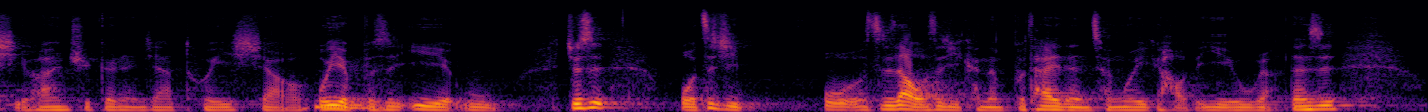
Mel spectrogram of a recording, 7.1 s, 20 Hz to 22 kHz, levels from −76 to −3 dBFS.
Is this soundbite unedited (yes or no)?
no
